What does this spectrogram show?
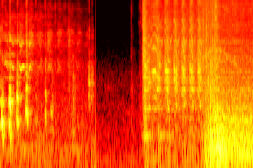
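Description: Soft voice sounds, then a brief gap, then a car engine being started with the key. The starter cranks rapidly for about a second, then the engine catches about four seconds in and runs steadily.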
